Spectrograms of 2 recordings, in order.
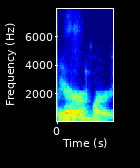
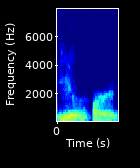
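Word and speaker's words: Earhart: say Earnhart ear heart is it ear heart or a heartart a heart even though it's spelled ear heart Amelia aart okay who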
